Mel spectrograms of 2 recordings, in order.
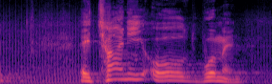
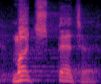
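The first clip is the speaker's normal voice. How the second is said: put-on old woman's Central European accent; lightly voiced old Central European woman; 2 semitones higher than usual. A narrator's reading. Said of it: "in a strong Central European accent".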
